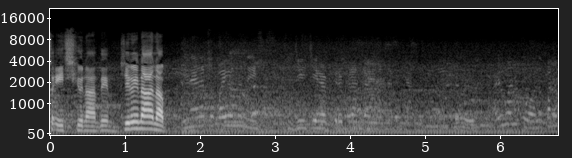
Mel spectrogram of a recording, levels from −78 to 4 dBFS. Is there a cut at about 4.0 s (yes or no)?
no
